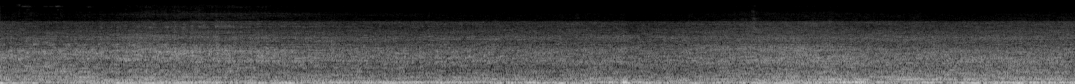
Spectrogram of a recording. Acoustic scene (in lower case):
street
